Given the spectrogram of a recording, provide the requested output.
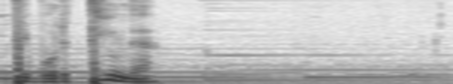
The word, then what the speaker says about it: Tiburtina: catacumbas de la Vía Tiburitana, o como tú quieras pronunciarlo, también puedes decirlo Tiburtina.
